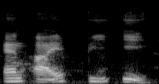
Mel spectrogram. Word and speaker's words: nipe: N I p e n i p e.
